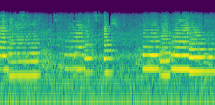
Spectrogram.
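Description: Soprano saxophone playing a melody of held notes that step up and down in pitch, softer for a couple of seconds in the middle and louder again near the end.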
